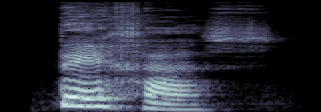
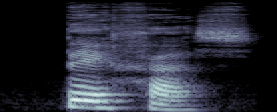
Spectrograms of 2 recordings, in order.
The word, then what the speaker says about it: Texas: Texas. – Se recomienda escribirlo con X y pronunciarlo con el sonido de J. Jas, Texas.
